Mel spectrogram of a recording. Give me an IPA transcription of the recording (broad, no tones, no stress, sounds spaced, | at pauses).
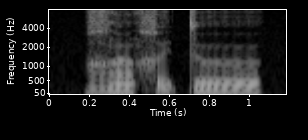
ʁ ɐ̃ χ ḭ t ɵ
